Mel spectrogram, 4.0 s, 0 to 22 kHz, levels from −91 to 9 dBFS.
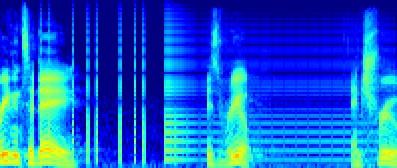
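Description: From 0.4 to 1.45 s there are GSM signalling bursts: a nearby 2G phone's handshake pulses get rectified, giving a galloping dit-dit-dit of 217 Hz ticks, roughly 10 dB under the speech. Then from 1.65 to 3.95 s the phone is in a call, so it settles into a steady GSM phone buzz, a raspy 217 Hz drone full of harmonics, about 20 dB under the speech.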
